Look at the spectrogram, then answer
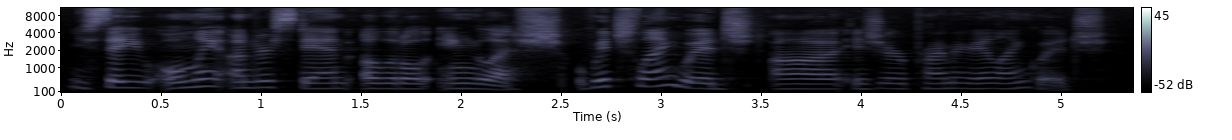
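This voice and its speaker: A woman's voice: mid-range voice, moderate pace. A young adult woman livestreamer chatting casually with her viewers in a self-deprecating way. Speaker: live streamer. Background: soft video game music.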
